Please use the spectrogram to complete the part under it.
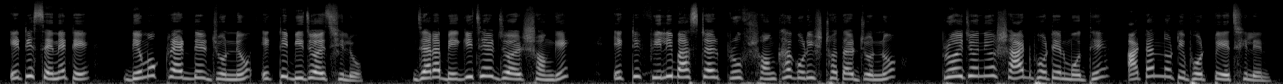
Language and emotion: Bengali, neutral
